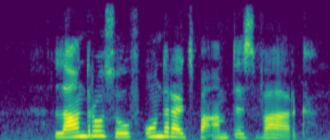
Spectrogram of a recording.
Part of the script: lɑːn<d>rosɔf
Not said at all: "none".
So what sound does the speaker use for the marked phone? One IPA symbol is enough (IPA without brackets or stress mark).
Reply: d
